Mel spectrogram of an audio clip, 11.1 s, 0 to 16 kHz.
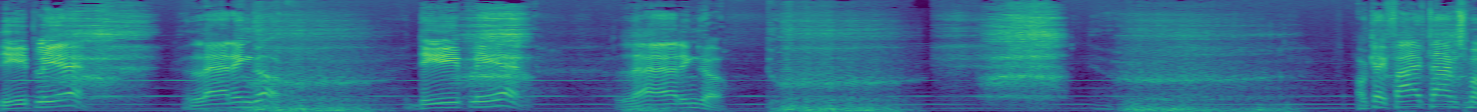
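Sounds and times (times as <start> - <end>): soft music drone: 0.0 - 11.0
person blowing breath out: 5.8 - 9.8.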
